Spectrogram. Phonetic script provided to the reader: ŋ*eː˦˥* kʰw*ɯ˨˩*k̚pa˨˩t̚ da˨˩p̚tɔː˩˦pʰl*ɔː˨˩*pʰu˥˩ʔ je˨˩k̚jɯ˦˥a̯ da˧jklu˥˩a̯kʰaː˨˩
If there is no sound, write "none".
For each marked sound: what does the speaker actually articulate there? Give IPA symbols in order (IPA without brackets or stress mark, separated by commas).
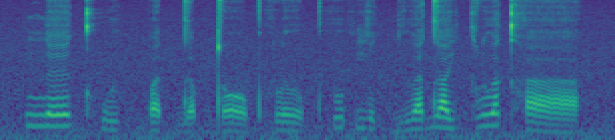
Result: ɛː˦˥, ɯ˨˩, ɤː˨˩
